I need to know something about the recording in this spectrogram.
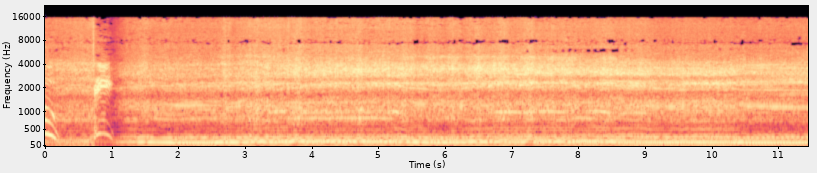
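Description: Motorcycle engines run and rev loudly.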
